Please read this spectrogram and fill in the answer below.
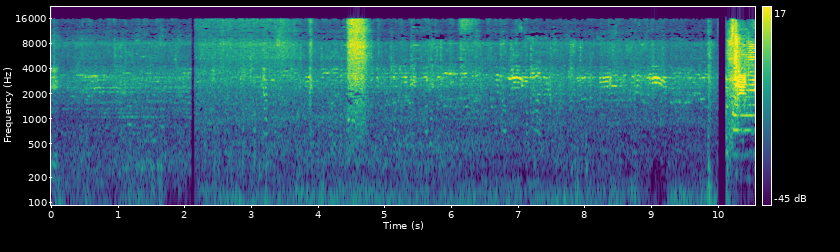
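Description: Passenger train running, heard from on board: a steady low rumble with rushing wind noise, a short hiss about four and a half seconds in, and a brief dropout just after two seconds.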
